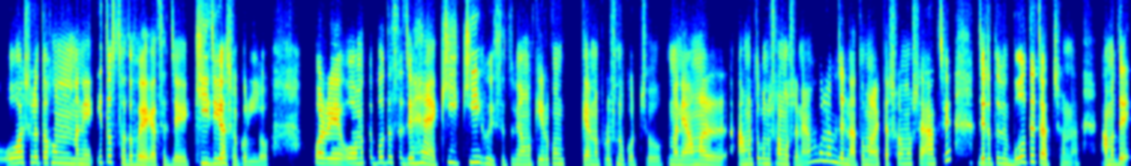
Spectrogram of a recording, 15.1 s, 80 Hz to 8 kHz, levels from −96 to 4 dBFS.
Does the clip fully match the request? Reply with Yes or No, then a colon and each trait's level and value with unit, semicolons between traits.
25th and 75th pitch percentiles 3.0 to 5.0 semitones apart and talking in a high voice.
Yes: average, 3.7 semitones; high, 230 Hz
